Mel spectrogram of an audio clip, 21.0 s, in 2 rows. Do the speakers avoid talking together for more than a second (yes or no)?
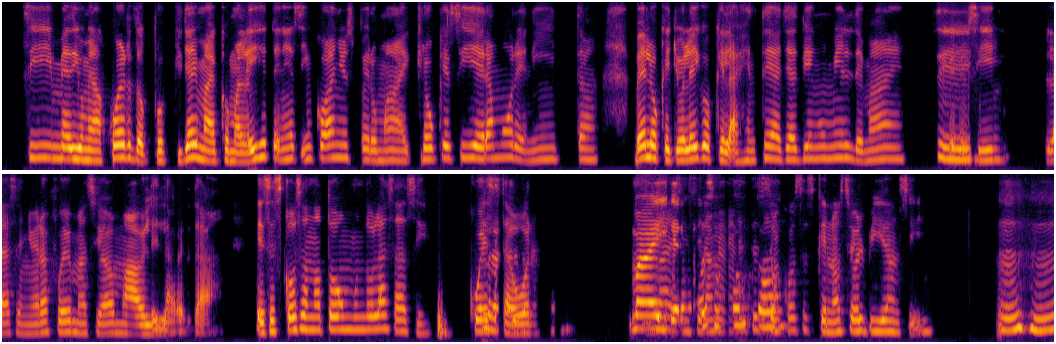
no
